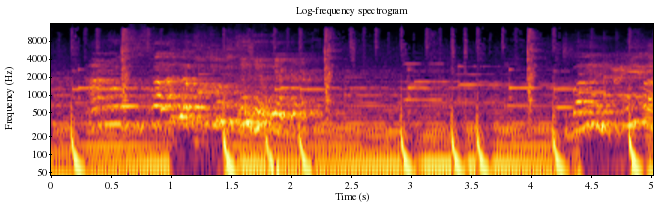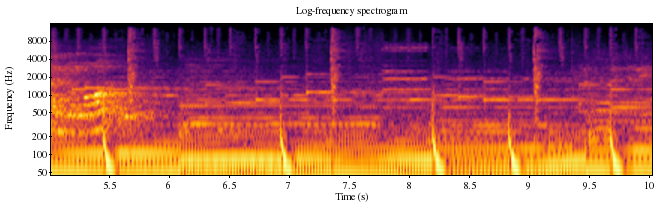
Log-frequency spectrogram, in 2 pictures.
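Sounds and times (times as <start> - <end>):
electronic beat: 0.0 - 10.0.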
